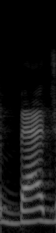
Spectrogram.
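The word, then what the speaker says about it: badge: जाएगा sound next देखें जब किसी वर्ड में डी के बाद में जी ई आए तो यानी डी के बाद में जब जी ई आएगा तो यह जो डी है ना यह साइलेंट रहेगा यह पहले भी मैंने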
